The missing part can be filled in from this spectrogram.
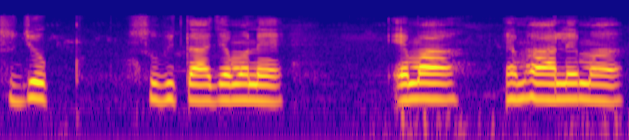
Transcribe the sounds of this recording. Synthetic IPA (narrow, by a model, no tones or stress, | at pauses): sud͡ʒoɡ̚ | subit̪ad͡ʒɛmɔnɛ | ɛma | ɛmɦalɛma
